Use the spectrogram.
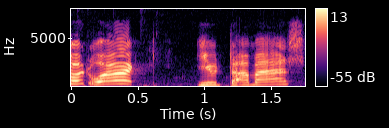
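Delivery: very high, shrill, distant shouting. Walking to the inn, shouting back at Zenith: yelling. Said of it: "I'm like yelling at him".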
